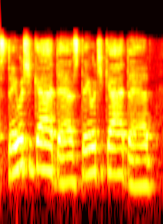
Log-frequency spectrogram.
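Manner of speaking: high-pitched mock bossy woman. Lady tells baby to stay with goddad, mock bossy. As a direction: imitate a woman ordering a child to stay.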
